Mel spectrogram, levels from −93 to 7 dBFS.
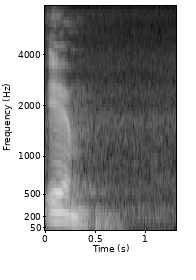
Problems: constant background noise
